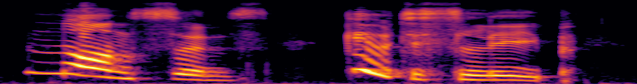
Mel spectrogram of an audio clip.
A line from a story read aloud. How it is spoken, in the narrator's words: laughed Daddy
